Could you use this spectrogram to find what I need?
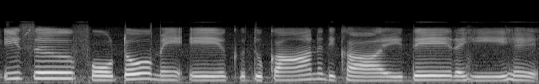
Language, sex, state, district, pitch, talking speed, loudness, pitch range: Hindi, female, Madhya Pradesh, Dhar, 195 Hz, 100 wpm, -14 LUFS, 190-225 Hz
